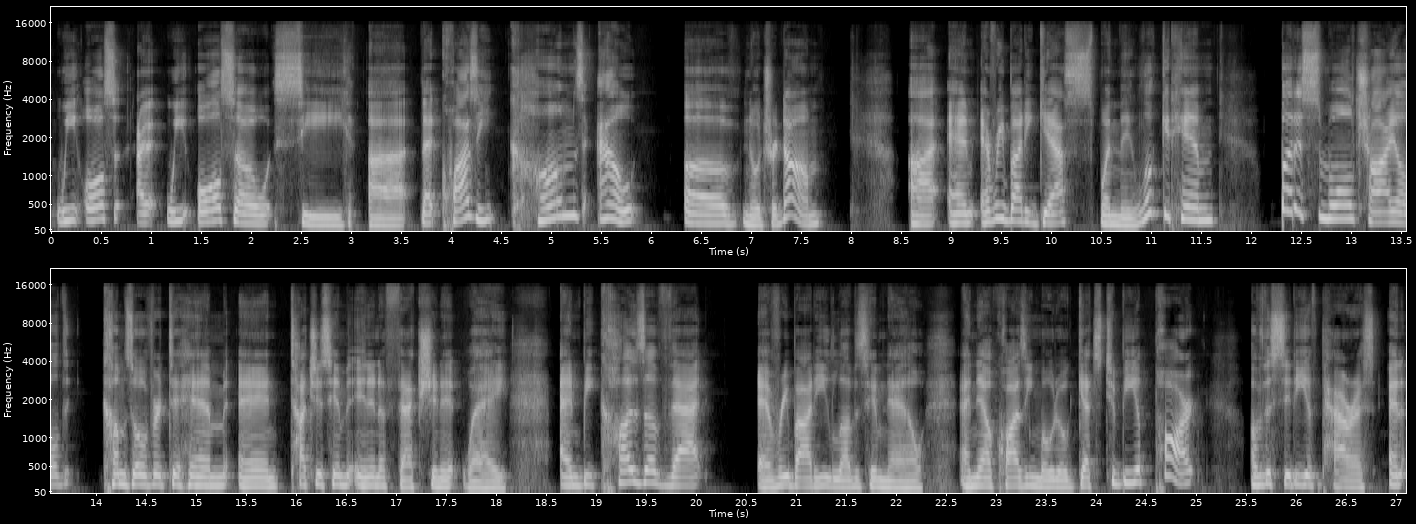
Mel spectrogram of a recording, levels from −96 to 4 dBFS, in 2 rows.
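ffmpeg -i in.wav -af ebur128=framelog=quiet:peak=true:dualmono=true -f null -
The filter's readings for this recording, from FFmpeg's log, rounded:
Integrated loudness:
  I:         -19.6 LUFS
  Threshold: -29.9 LUFS
Loudness range:
  LRA:         1.6 LU
  Threshold: -39.9 LUFS
  LRA low:   -20.6 LUFS
  LRA high:  -18.9 LUFS
True peak:
  Peak:       -6.7 dBFS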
